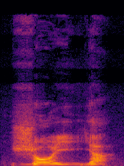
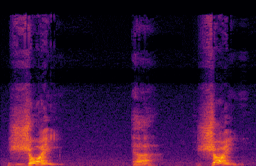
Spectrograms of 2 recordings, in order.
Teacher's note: A mais forte aí é a penúltima sílaba.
